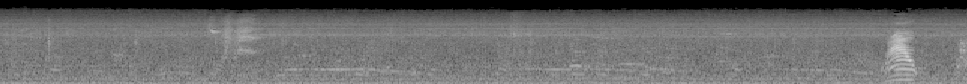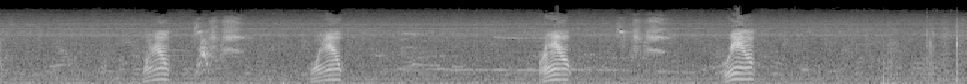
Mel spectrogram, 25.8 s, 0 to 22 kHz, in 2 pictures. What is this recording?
Talking to a cougar recorded at Busch Wildlife Sanctuary with Olympus DS-40.
cougar, field-recording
